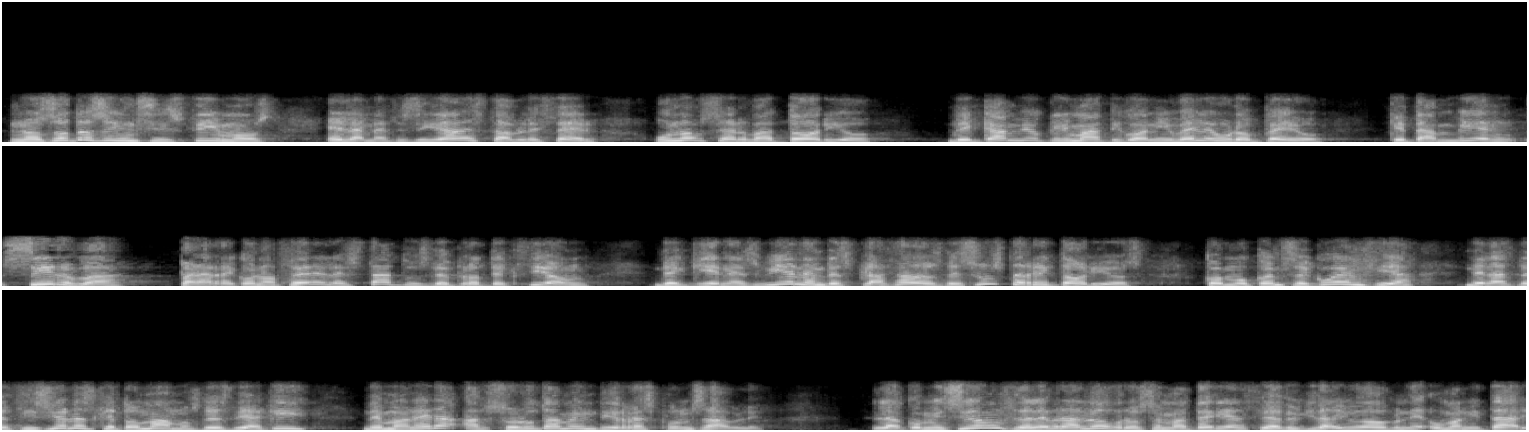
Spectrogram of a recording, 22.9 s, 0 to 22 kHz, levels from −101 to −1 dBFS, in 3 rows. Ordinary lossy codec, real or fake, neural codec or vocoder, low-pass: Opus, 16 kbps; fake; codec, 16 kHz, 8 kbps, FreqCodec, larger model; 7.2 kHz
